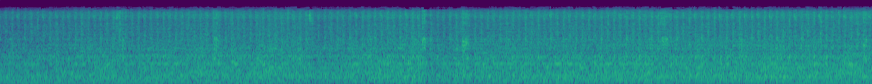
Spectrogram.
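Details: VW Gol engine idling with a thin high-pitched squeal and light chirps from a seizing bearing; mechanic suspects the timing belt tensioner, with risk of belt breaking; title points to the water pump.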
